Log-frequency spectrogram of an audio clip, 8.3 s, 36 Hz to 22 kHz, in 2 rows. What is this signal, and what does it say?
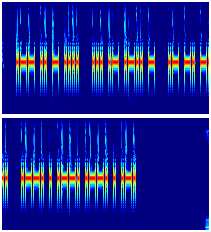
Morse code, heard as a keyed tone, about 28 wpm, 700 Hz. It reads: WITH SALT AND PEPPER
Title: Speed-Racing - Sets of 5 Words 30wpm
